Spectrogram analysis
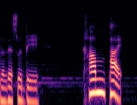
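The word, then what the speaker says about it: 乾杯: the letter N this letter N gets pronounced like m in front of a b m or P letter in front of it so technically the pronunciation of this would be compai like a MP coming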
